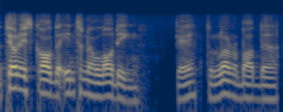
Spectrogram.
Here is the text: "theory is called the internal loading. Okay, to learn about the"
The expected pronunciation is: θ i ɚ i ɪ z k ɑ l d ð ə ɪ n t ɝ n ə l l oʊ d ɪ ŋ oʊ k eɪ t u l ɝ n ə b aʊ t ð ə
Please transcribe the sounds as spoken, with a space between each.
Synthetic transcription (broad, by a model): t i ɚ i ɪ s k ɑ l d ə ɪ n t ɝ n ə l l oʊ d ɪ ŋ oʊ k eɪ t u l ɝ n ə b aʊ t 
